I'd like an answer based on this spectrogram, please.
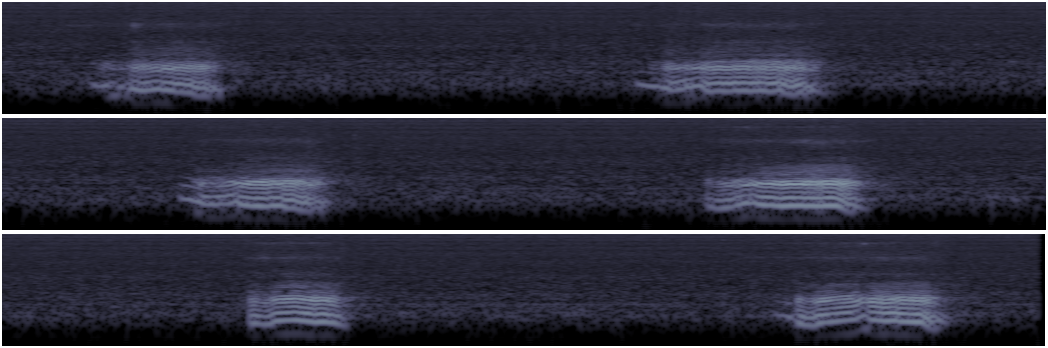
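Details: Sleeping one-year-old Boston Terrier snores steadily. Six low, vibrating, raspy breaths come roughly every two and a half seconds, each lasting under a second, with quiet pauses in between.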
